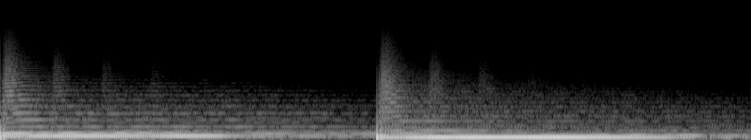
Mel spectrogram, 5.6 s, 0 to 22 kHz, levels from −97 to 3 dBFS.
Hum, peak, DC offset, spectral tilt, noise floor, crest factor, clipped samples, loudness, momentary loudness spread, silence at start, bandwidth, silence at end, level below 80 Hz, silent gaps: none; -10 dBFS; under 0.1%; -12.5 dB/octave; -44 dBFS; 14 dB; under 0.1%; -25 LUFS; 21 LU; 0 s; 2.2 kHz; 0 s; -44 dBFS; none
